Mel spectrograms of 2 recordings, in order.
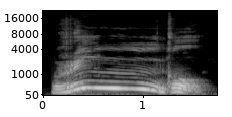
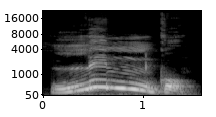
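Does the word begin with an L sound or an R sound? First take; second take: R sound; L sound. First: The word begins with an R-like sound. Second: The word begins with an L sound. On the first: "In Japanese, we could say ringo" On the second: "the R would actually turn into an L. And we would say it as lingo"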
